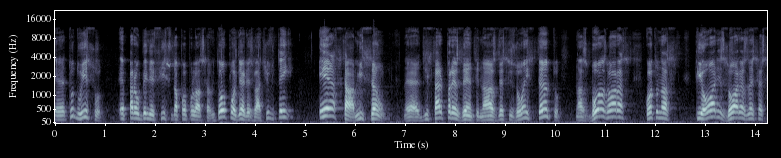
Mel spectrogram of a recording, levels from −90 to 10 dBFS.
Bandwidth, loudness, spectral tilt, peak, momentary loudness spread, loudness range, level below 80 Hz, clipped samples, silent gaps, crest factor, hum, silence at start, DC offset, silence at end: 12.5 kHz; -20 LUFS; -4.5 dB/octave; -4 dBFS; 11 LU; 2 LU; -60 dBFS; under 0.1%; none; 16 dB; none; 0 s; under 0.1%; 0.05 s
